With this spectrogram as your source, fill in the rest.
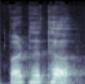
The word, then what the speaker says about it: पठथः: यहाँ द्विवचन में विसर्ग का प्रयोग होता है तो इसका उच्चारण पठथः, और बहुवचन में पठथ। सिर्फ विसर्ग के कारण यहाँ द्विवचन और बहुवचन का भेद पाया जाता है।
